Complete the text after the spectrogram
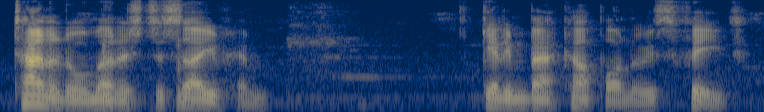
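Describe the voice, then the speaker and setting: A man's voice: medium pitch, normal speed, sharp tone. A man speaking informally as a game master, recounting a tabletop campaign with emphatic asides. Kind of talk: vlog storytelling, informal explanation.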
